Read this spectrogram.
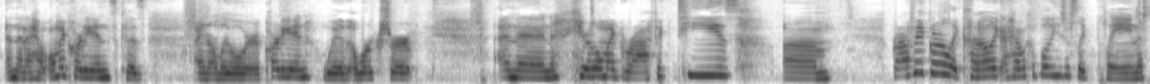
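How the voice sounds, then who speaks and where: A woman's voice: fairly high pitch, normal speed, a little hiss or hum, rough recording. Chatty young woman vlogging at home. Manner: chatty, rambling, lots of "like" and "um". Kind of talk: casual vlog rambling. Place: at home, bedroom closet. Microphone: handheld camera.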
